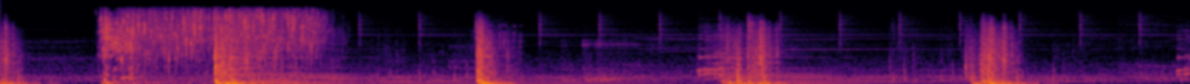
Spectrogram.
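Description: Contents of a container dumped out in Project Zomboid, a long rushing spill followed by several heavy thumps and clattering knocks spaced a few seconds apart, close and fairly loud with no talking.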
